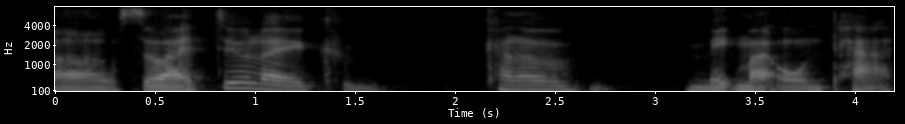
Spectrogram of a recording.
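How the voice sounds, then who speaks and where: A man speaks with a Korean accent. His pitch varies in an ordinary way. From Hawaii. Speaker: animation artist and director. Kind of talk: interview.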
